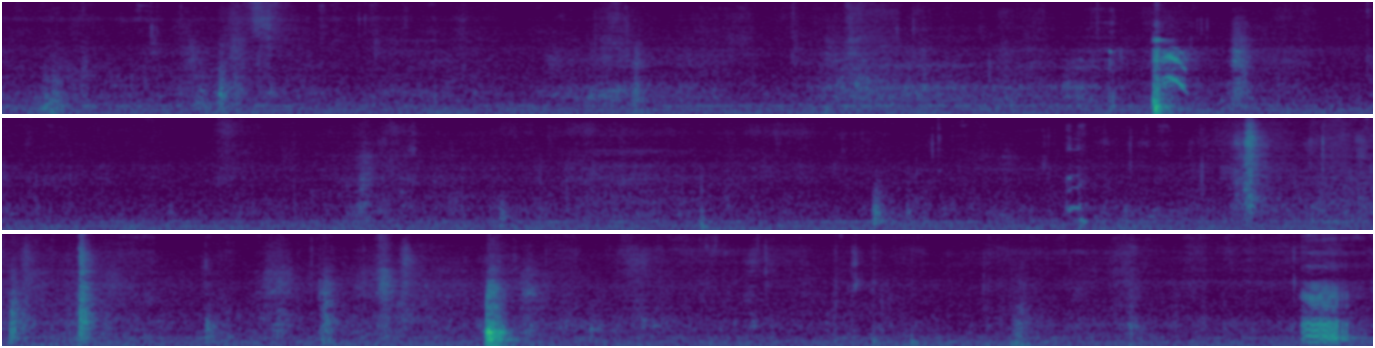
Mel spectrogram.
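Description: Newborn puppies squeak and whimper softly close by.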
